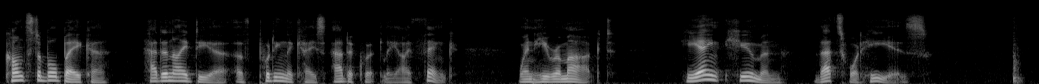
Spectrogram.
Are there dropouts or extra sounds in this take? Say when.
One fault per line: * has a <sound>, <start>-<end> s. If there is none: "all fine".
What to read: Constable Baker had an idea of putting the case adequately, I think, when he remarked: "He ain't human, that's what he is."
* has a tap, 10.1-10.3 s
